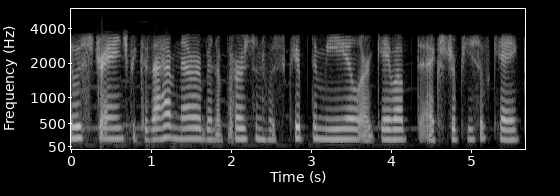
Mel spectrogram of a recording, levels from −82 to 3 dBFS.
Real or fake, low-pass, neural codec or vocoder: real; 5.4 kHz; none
